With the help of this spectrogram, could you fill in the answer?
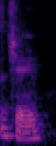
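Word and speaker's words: Achane: How do you say it? Yep. Yeah, it's a chain.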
